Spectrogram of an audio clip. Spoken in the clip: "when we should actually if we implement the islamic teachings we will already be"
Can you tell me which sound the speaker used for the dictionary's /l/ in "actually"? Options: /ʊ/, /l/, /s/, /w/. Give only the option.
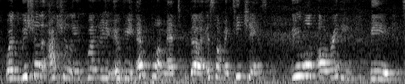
/w/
